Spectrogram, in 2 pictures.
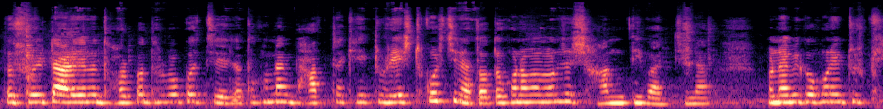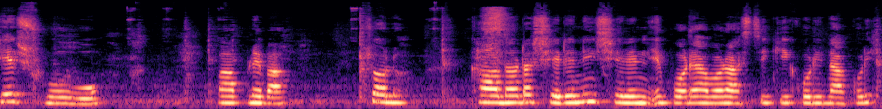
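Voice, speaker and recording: A woman chatting to her viewers in a rambling home vlog, her voice hoarse from a cold. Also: a little high, fairly even intonation, fast talker, a little hiss or hum. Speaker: home vlogger.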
